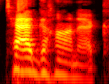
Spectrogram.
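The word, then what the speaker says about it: Taghkanic: of Takonic and Tagahanic. Tag realized it's spelled totally differently. It's T A G H K A N I something like that. Yeah. Yeah. It's Tagonic.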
